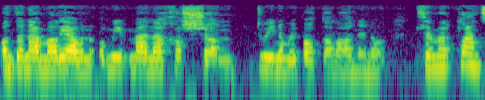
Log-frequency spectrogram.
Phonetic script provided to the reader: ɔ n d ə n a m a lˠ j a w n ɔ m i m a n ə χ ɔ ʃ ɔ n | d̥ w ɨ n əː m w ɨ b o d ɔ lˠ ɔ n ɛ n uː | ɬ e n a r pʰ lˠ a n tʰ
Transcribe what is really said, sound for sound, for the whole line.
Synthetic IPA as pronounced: ɔ n d ə n a m a lˠ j a w n ɔ m i m a n a χ ɔ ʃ ɔ n | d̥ w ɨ n ə m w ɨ b ɔ d ɔ lˠ ɔ n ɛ n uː | ɬ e m a r pʰ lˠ a n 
